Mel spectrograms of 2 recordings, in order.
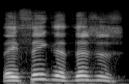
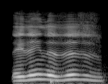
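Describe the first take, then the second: No difference in how they are said.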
